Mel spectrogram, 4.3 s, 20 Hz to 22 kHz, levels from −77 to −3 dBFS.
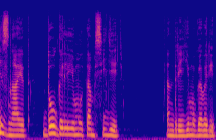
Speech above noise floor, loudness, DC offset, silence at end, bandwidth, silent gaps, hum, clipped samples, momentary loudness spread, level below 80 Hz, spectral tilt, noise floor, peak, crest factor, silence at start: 30 dB; -25 LUFS; under 0.1%; 0 s; 16 kHz; none; none; under 0.1%; 10 LU; -54 dBFS; -6 dB/octave; -54 dBFS; -10 dBFS; 16 dB; 0 s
